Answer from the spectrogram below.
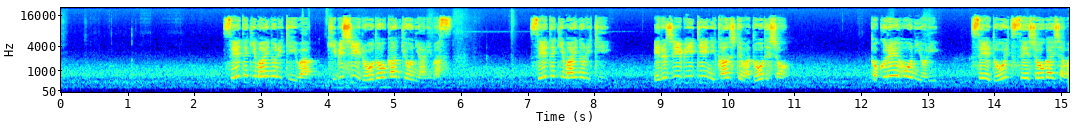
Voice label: elearning; japan; business and human rights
